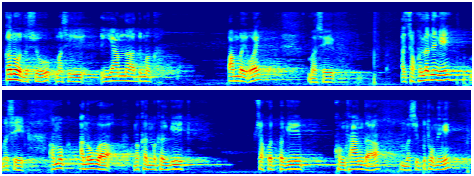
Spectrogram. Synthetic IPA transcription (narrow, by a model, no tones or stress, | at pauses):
kɐnodɐsumɐsijamnɐːdumɐk | pambajoj | mɐsi | ɐt͡ʃawkʰɐtlːɐniŋimɐsiɐ̰mukɐnowbɐmɐkʰɐnmɐkʰɐlɡi | t͡ʃakʰot̚pɐɡikʰoŋtʰaŋdɐmɐsiputʰok̚niŋi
